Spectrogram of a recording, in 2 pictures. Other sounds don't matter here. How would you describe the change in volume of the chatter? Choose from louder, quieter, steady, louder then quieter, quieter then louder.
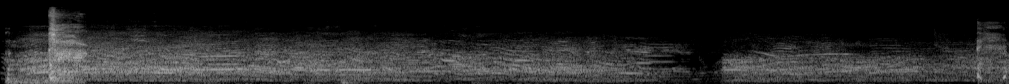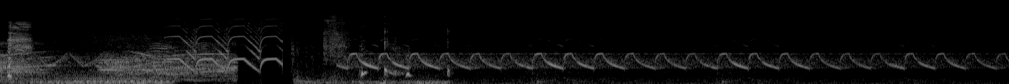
quieter.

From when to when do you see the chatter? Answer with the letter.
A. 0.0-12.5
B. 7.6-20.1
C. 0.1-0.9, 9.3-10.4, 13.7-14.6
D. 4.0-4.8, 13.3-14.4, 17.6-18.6
A.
